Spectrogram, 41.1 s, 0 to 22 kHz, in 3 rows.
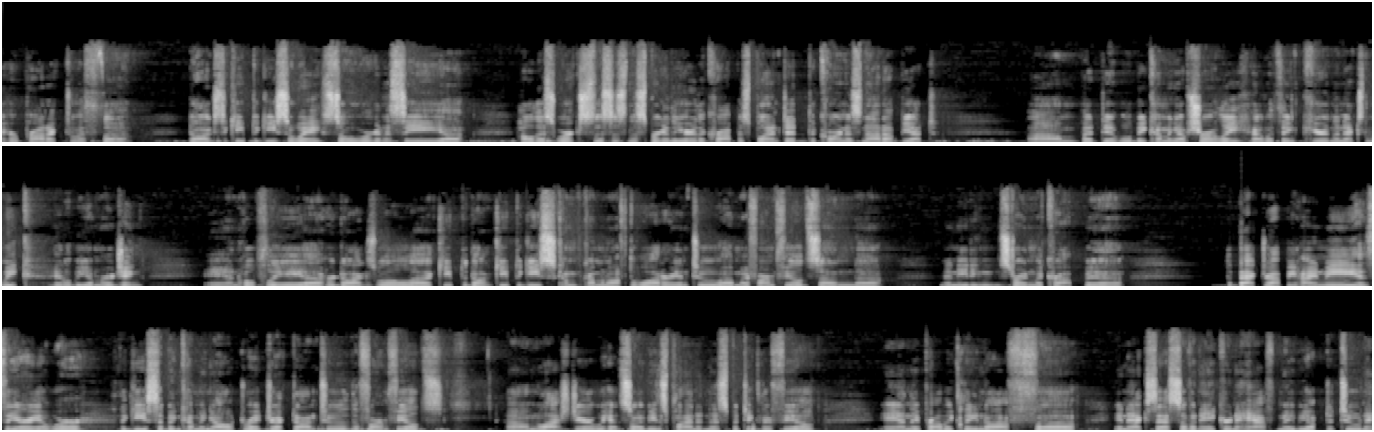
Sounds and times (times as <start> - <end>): Speech: 0.0 - 1.3, 1.9 - 9.4, 10.2 - 15.1, 15.8 - 25.0, 25.9 - 35.6, 36.2 - 41.1.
